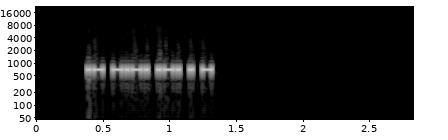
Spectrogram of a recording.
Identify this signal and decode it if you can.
Morse code, heard as a keyed tone, about 50 wpm, 690 Hz. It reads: ACRET
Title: Code Groups - 5 Letters - 50wpm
